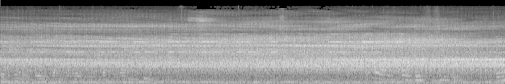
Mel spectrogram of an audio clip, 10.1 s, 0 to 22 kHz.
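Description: HO-scale model diesel locomotives passing, their ESU LokSound sound decoders playing a steady diesel engine drone for a GE ET44AC and an EMD SD70MAC, growing slightly louder.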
